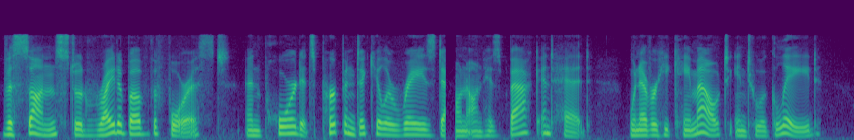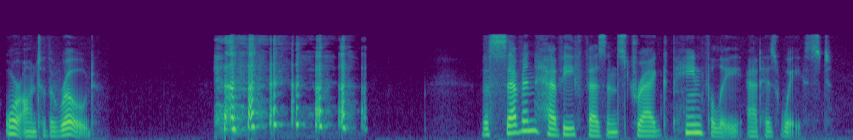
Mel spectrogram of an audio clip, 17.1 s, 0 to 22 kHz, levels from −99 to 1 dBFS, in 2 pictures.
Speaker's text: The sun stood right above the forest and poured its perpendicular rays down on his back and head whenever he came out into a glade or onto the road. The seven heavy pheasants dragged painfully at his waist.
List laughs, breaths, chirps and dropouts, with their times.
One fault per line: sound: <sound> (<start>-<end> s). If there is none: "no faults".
sound: dropout (4.5-4.6 s)
sound: laugh (10.7-12.2 s)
